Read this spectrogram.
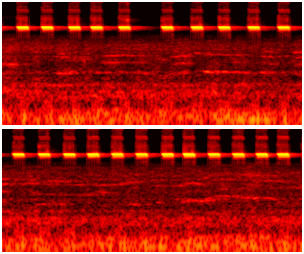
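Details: Cricket kept as a songbird master, chirping in clipped high-pitched bursts near four per second, evenly spaced after a brief early gap; faint bird notes and low hum underneath.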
